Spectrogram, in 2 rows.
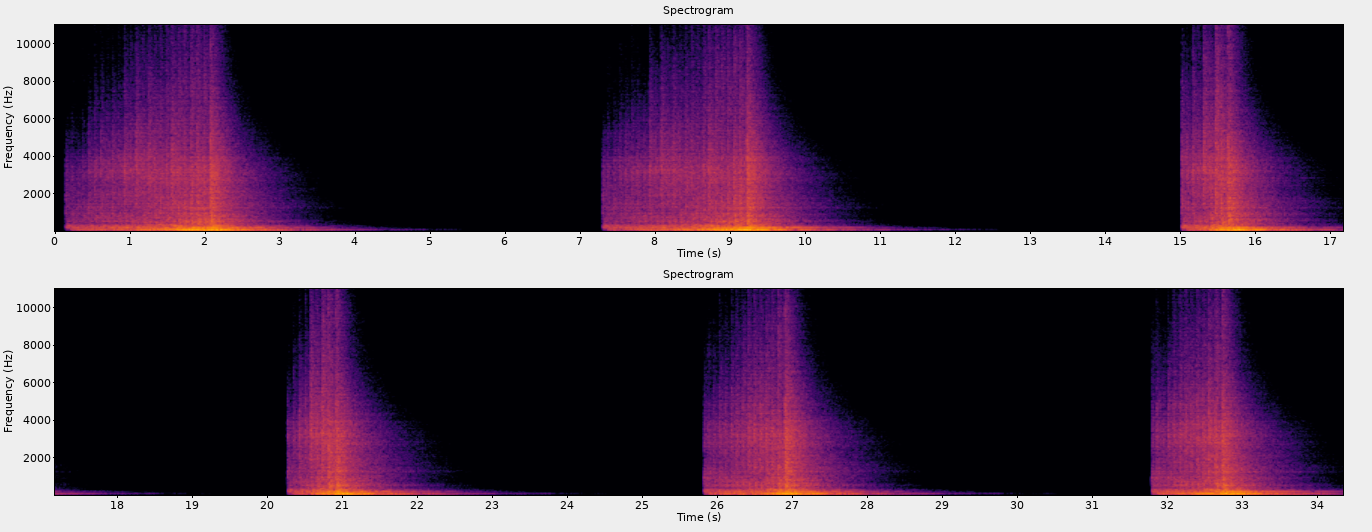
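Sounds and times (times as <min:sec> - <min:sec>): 
single taiko drum roll with hard beater: 0:00.3 - 0:02.9, 0:07.5 - 0:09.9, 0:20.5 - 0:21.8, 0:25.9 - 0:27.8, 0:31.9 - 0:33.6.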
